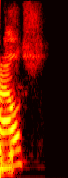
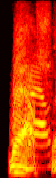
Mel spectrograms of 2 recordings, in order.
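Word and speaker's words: Ruach: 12 is, I don't know how to pronounce it, Ruch. It's R U A C H healing method. I'm not, I can read yeah, a little Roush. – Roush. Roush. Okay. Roush healing method.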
